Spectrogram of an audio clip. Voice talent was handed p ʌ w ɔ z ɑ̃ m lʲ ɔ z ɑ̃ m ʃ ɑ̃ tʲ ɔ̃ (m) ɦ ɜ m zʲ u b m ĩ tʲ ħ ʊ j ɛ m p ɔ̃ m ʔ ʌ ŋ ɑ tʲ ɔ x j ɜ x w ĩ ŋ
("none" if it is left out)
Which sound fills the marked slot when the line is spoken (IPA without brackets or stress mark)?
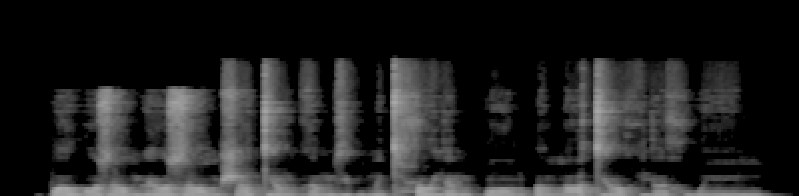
m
